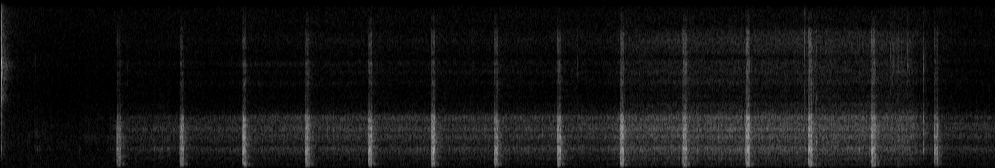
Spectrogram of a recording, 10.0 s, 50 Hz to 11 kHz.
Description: Annoying static discharge noise on your AM Radio? It might be coming from a Cen-Tech Automatic Battery Float Charger, Harbor Freight Item 69955, located on your property, or on your neighbor's property.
